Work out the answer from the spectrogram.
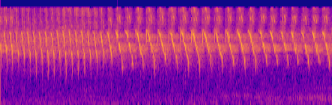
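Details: A worked-up caged canary sings a long, rapid trill of short high notes, the syllables gradually lengthening into quick falling slurs, evenly repeated throughout.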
